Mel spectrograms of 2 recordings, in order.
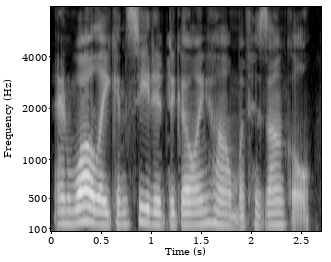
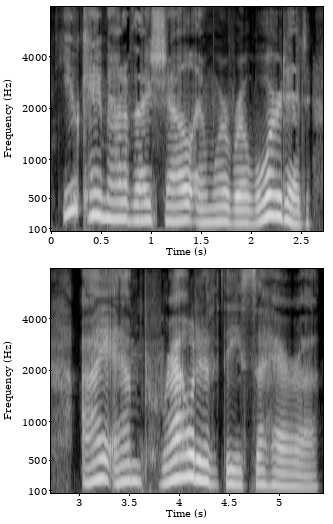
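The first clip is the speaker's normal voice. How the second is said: proud and tender; 2 semitones higher than usual. A narrator's reading. Praising her evolved Pokemon.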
